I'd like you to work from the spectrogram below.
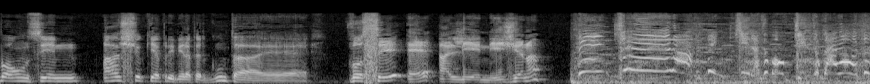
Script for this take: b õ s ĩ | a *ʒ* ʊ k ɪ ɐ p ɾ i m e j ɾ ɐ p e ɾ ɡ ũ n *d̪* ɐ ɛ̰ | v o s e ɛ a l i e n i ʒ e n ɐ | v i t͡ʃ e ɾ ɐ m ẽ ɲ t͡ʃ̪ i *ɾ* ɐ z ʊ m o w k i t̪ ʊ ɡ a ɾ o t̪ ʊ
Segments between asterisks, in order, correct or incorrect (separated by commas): incorrect, incorrect, correct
